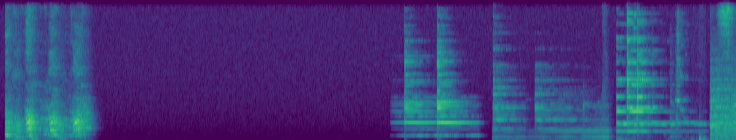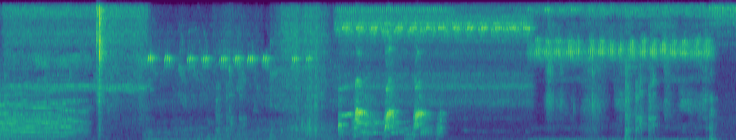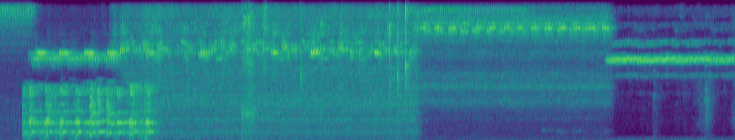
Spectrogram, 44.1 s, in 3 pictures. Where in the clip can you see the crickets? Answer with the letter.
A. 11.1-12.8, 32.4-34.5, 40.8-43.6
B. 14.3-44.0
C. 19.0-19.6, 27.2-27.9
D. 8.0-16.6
B.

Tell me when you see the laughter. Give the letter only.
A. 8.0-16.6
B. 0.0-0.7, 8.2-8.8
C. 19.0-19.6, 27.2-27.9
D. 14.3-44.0
C.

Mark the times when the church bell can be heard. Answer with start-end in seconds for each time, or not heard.
8.0-16.6.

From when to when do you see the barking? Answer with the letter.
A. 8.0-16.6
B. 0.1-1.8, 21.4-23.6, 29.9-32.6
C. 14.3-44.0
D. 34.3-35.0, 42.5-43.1
B.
